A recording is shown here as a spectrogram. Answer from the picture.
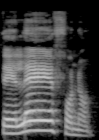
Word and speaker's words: teléfono: And last one is teléfono, teléfono, teléfono. Notice it's on the third to last syllable.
